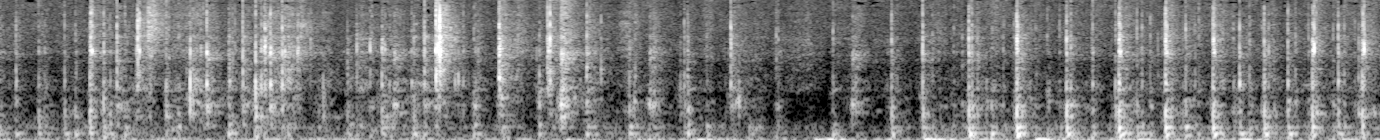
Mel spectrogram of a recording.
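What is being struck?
Small cardboard candy box with wrapped sweets inside.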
